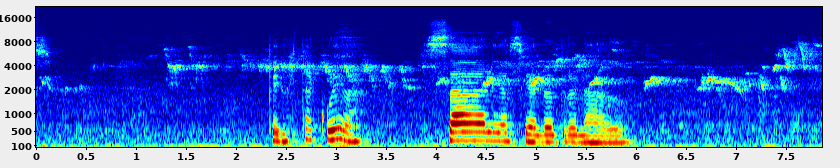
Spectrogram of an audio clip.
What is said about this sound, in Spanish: Y empiezo a escuchar de más lejos los pajaritos.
